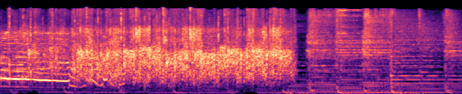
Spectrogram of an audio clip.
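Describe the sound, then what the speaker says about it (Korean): A burst of clapping from a TV studio audience celebrating a middle schooler who became a professional baduk player, loud and dense for about two seconds before music takes over. "박수!"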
